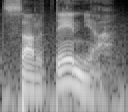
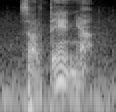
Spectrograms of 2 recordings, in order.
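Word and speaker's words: Sardegna: real quick it so Americans pronounce it and spell it Sardinia but these guys pronounce it sarda sarda this is where cat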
